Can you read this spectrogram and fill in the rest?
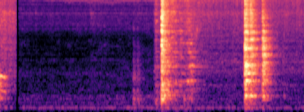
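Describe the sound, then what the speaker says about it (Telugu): Sautéed onions being stirred in a pan for a taro curry with curry leaves, quiet sizzling broken by two loud spoon-scraping bursts against the pan, close and clear. "మామూలుగా ఇలా తిప్పేసుకుని చామంప ముక్కలు వేసేస్తానమాట"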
